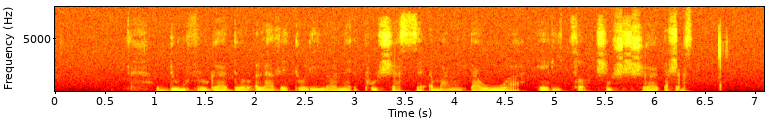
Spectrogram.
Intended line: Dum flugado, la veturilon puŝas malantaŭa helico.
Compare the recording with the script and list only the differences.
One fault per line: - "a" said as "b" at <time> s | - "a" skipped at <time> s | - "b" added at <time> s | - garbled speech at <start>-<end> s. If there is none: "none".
- garbled speech at 5.4-6.4 s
